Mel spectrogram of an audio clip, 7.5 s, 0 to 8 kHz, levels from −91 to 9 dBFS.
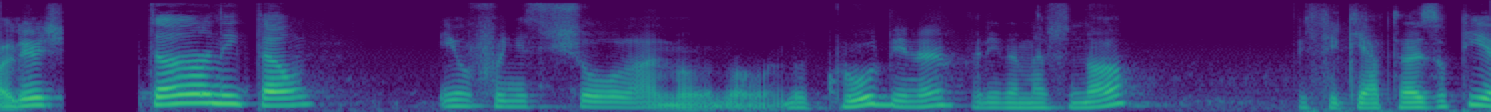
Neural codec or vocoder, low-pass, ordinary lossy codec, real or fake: codec, 16 kHz, 1 kbps, X-Codec, HuBERT features, trained on balanced general audio; 7.2 kHz; none; fake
